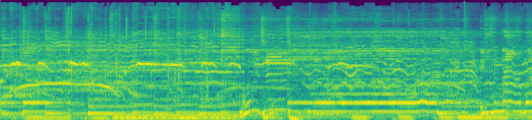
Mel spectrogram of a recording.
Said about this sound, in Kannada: ಜೋರು ಚಪ್ಪಾಳೆ ಬನ್ನಿ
